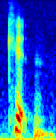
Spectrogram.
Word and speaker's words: kitten: You had the most force at the first syllable and not the last syllable. Because this one had the most force, it keeps its sound. This one, sometimes, not always, but sometimes, will switch to the schwa sound.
